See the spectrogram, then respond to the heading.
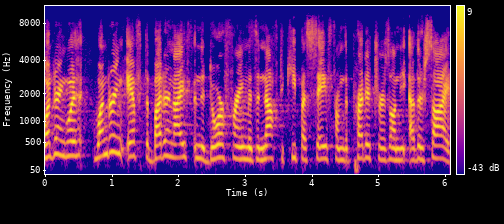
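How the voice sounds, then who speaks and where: Against noticeable background noise, a woman with a fairly high pitch talks at a fairly quick pace with fairly even intonation. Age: 50s. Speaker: community member, intergenerational residential school survivor. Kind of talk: testimony.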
